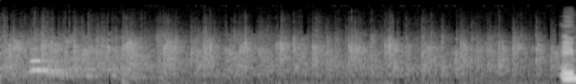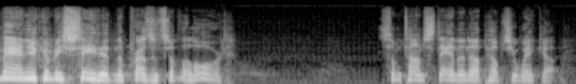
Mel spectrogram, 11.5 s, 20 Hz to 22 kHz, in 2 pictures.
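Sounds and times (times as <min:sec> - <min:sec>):
audience applause: 0:00.0 - 0:06.2
speech: 0:05.6 - 0:08.1, 0:09.6 - 0:11.5.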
